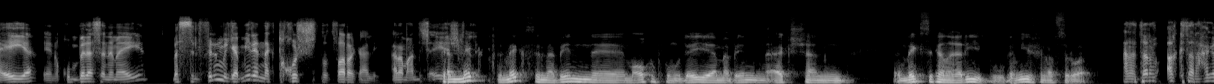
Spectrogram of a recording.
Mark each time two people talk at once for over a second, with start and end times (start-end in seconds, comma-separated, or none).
none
